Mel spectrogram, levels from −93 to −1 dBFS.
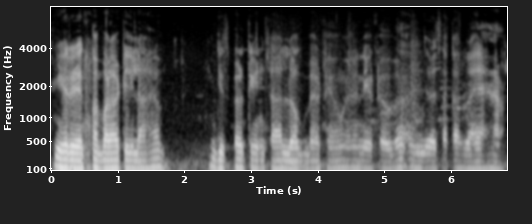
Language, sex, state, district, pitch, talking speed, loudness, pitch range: Hindi, male, Maharashtra, Washim, 100 Hz, 185 wpm, -21 LUFS, 100-105 Hz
